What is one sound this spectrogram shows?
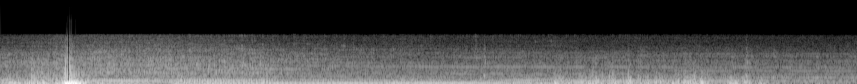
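A vehicle engine rumbles close by as a truck drives past and fades into the distance.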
